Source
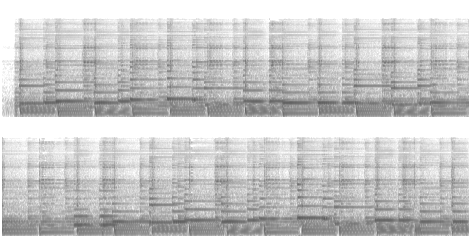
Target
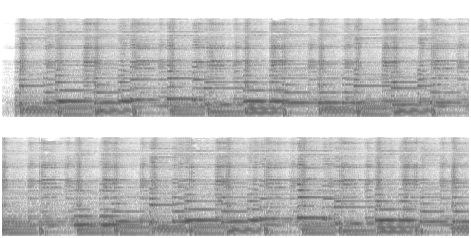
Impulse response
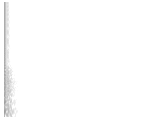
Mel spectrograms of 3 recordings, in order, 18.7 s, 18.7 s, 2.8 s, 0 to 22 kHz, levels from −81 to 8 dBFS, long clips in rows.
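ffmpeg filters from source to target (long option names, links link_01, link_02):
-filter_complex "[0:a]asplit=2[link_01][link_02];[1:a]atrim=start_sample=2205,highshelf=frequency=2300:gain=12,adelay=37[link_03];[link_02][link_03]afir=irnorm=-1:irlink=0,volume=-3dB[link_04];[link_01][link_04]amix=inputs=2:normalize=0"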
